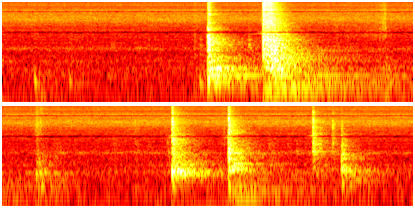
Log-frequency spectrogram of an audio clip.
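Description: Metal clanks on a steel mould box as a metal frame is set down over plastic film: two loud clanks about two seconds in, each ringing briefly. Four lighter knocks follow between about six and seven and a half seconds as the frame is pressed into place.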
